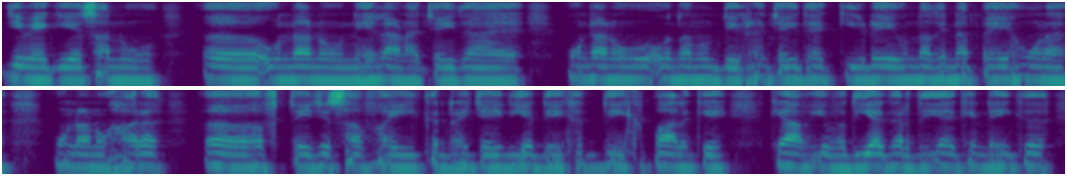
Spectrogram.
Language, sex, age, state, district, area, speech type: Punjabi, male, 30-45, Punjab, Jalandhar, urban, spontaneous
